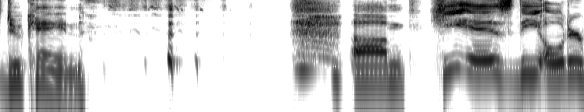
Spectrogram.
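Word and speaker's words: Duquesne: close enough to Pittsburgh to know that is pronounced Duane um he is the older brother of incoming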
